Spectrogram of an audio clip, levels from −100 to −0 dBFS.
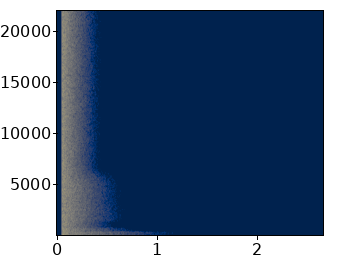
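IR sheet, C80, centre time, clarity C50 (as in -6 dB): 7.5 dB, 41 ms, 4.0 dB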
